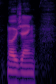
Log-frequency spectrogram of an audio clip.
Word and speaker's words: Mojang: for developing minecraft he oversaw I can never pronounce it ma Jiang Mojang Beauchesne Mojang the Swedish game company that developed minecraft they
